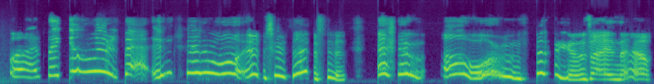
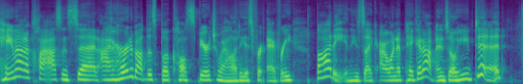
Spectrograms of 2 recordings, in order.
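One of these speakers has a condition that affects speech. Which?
The first: cerebral palsy; present from birth; uses AAC device when speech muscles tire; hard to understand, speaking tires muscles, high effort.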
